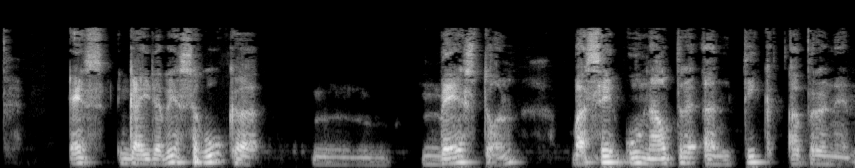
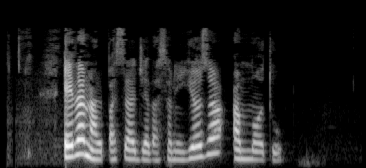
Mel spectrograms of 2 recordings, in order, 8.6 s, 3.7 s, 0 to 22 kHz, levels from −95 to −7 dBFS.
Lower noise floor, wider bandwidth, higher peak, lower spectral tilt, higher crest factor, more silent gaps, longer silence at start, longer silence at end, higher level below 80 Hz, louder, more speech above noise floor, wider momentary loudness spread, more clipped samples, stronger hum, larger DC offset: second, -73 dBFS vs -77 dBFS; about the same, 11.5 kHz vs 11.5 kHz; second, -4 dBFS vs 0 dBFS; about the same, -4 dB/octave vs -4.5 dB/octave; about the same, 22 dB vs 24 dB; neither; second, 0.05 s vs 0.65 s; second, 0 s vs 0.85 s; first, -60 dBFS vs -78 dBFS; about the same, -23 LUFS vs -22 LUFS; second, 50 dB vs 55 dB; first, 22 LU vs 19 LU; neither; neither; neither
